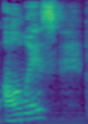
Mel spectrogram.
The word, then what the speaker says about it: Alvvays: A band that's slipped through the cracks, they're called Always, but they spell it A-L-V-V-A-Y-S, right?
